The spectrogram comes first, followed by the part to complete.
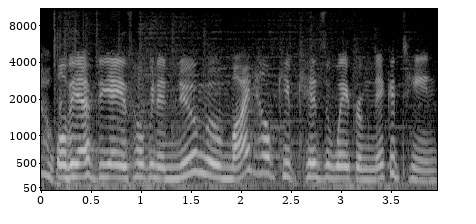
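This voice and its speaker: Over background music, a woman with an American accent talks at a fairly quick pace with a fairly high pitch and ordinary pitch variation. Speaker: TV news anchor and reporter. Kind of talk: studio news anchor desk read.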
